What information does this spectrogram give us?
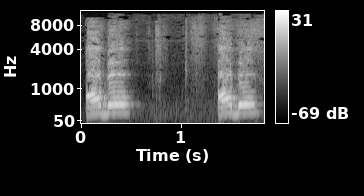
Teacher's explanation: فهذه 5 يا إخوة خالفت القاعدة الأصلية، عند سكونها لا تخرج بالتصادم، يعني الباء إذا كانت ساكنة لا تقول العرب أب هكذا بالتصادم أب، وإنما يقولون أب أب، يعني يخرجونها بالتباعد بين طرفي عضو النطق، هكذا أب أ ب ب، تبتعد الشفتان كأن الحرف متحرك مع كونه ساكن · Term: حروف القلقلة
